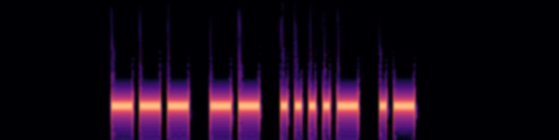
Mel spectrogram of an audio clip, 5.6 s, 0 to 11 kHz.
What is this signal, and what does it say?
Morse code, heard as a keyed tone, about 17 wpm, 700 Hz. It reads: OM4A
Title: DXCC-100 Call Signs - 4 Characters - Repeated 2x - 17wpm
